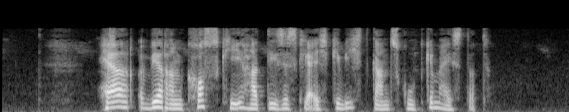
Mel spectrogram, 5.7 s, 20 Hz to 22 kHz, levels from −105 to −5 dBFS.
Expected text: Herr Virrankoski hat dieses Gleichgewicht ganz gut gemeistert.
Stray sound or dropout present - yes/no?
no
